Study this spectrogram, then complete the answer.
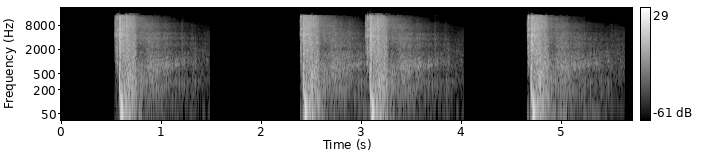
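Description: Four loud, isolated .50 caliber rifle shots in the VR game Gun World VR, each a sharp crack with a decaying echo, separated by silent pauses and with two fired close together.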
